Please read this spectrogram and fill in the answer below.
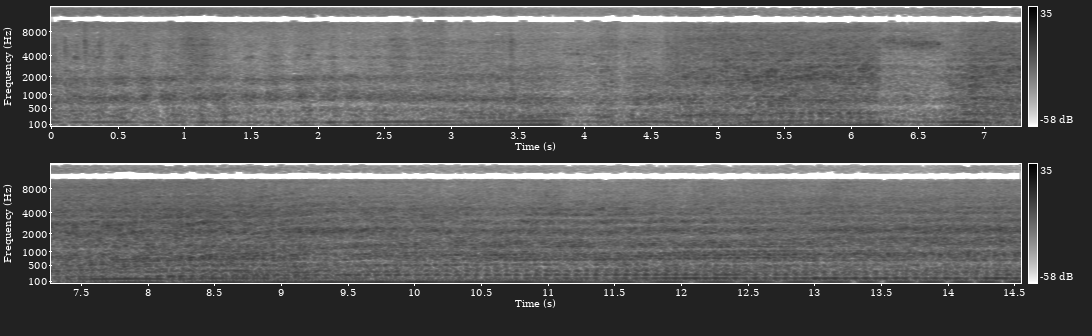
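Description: Heavy dump truck's diesel engine pulling away uphill under load, a steady low drone that dips briefly about four seconds in and again about six seconds in.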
